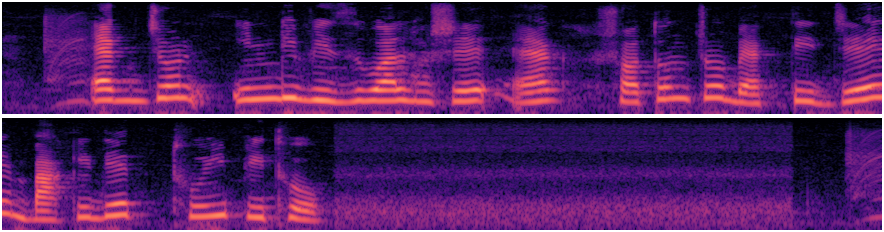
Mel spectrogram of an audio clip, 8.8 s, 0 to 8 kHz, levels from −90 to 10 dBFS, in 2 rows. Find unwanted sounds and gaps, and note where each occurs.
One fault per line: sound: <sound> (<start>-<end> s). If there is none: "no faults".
no faults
